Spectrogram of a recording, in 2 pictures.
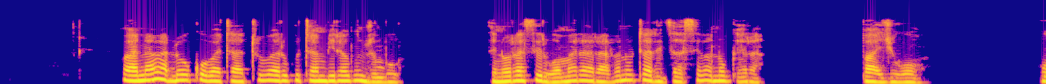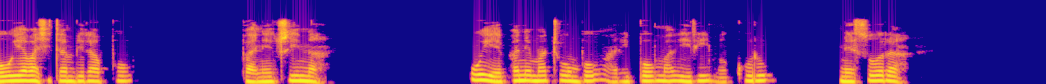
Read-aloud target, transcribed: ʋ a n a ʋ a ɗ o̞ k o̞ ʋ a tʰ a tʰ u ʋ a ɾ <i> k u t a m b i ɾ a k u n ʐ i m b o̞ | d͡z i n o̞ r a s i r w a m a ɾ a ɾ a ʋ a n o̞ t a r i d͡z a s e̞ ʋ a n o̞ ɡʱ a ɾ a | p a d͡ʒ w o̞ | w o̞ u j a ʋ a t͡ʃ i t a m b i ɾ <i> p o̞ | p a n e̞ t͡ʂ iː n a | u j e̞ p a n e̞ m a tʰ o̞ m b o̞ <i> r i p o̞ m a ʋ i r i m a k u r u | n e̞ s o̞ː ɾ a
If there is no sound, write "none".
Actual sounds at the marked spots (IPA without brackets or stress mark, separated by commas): i, a, a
